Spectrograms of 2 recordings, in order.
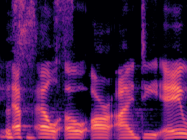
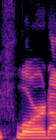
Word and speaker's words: Florida: I say Florida. I pronounce O, but a lot of people who I think it's a Jersey thing too would say what? – Florida. – Yeah. Yeah. That sounds very New Jersey to me.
